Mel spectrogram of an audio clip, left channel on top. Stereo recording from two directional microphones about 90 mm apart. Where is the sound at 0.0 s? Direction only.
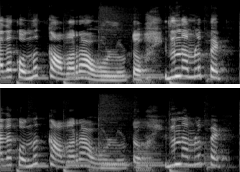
15° left (ahead or behind).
